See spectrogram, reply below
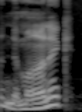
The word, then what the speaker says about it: mnemonic: And look, they both start with they both start with the pronunciation of n, pneumonia, mnemonic, but they one starts with a p and starts the other starts with an m, and yeah, it's all so weird.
